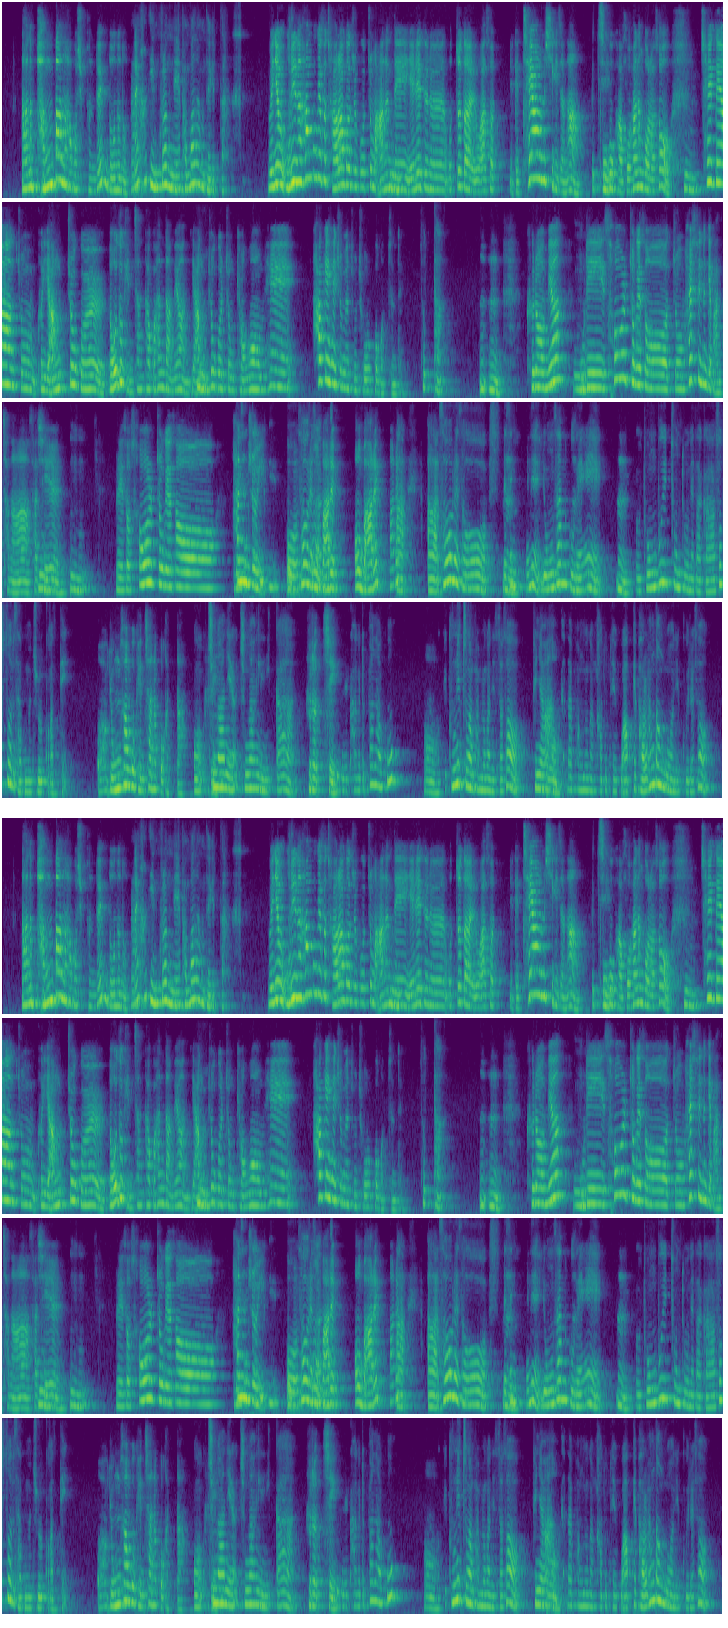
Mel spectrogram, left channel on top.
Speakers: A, on the left (about 80°); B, on the left (about 20°).
A: 나는 반반 하고 싶은데? 너는 어때?
B: 아, 하긴 그렇네. 반반하면 되겠다.
A: 왜냐면 우리는 한국에서 자라가지고 좀 아는데
B: 음,
A: 얘네들은 어쩌다 와서 이렇게 체험식이잖아.
B: 그치.
A: 보고 가고 하는 거라서
B: 음,
A: 최대한 좀 그 양쪽을 너도 괜찮다고 한다면 양쪽을
B: 음,
A: 좀 경험해 하게 해주면 좀 좋을 것 같은데.
B: 좋다.
A: 음, 음. 그러면
B: 음,
A: 우리 서울 쪽에서 좀 할 수 있는 게 많잖아, 사실.
B: 음, 음.
A: 그래서 서울 쪽에서 한
B: 내 생각에
A: 주 있고,
B: 어 서울에서
A: 어,
B: 하는지.
A: 말해, 어, 말해, 말해.
B: 아, 아 서울에서 내
A: 응.
B: 생각에는 용산구에
A: 응, 응.
B: 그 동부이촌동에다가 숙소를 잡으면 좋을 것 같아.
A: 어, 용산구 괜찮을 것 같다.
B: 어,
A: 그래.
B: 중앙이, 중앙이니까
A: 그렇지.
B: 여기를 가기도 편하고
A: 어,
B: 국립중앙박물관 있어서 그냥
A: 어,
B: 아무 데나 박물관 가도 되고 앞에 바로 한강공원 있고 이래서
